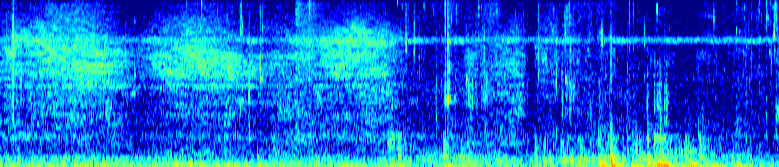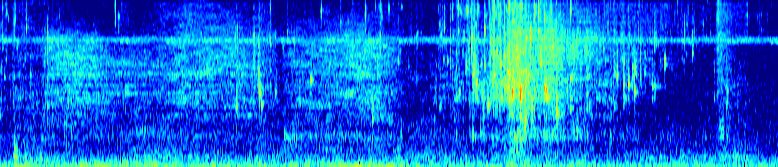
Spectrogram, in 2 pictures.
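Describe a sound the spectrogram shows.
Water splashes and sloshes in a plastic tub.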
